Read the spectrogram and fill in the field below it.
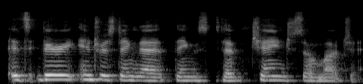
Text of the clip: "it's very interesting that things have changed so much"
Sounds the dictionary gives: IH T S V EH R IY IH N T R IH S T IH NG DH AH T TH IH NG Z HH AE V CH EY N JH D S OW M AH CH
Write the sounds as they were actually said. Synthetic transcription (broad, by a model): IH T S V EH R IY IH N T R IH S T IH NG DH AH T TH IH NG Z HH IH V CH EY N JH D S OW M AH CH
